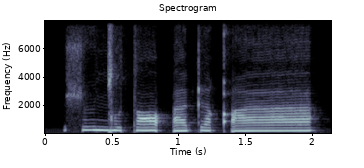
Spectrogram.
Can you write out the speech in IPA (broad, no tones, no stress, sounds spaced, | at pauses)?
ʃ ɨ ŋ͡ǀ ʊ t ɒ ʔ a ʈ ɨ qʼ aː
